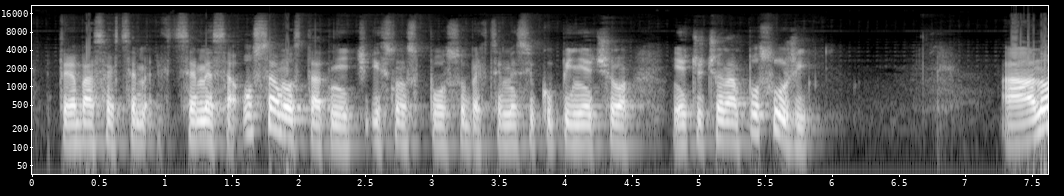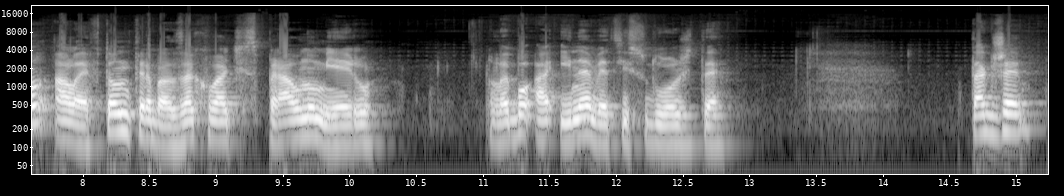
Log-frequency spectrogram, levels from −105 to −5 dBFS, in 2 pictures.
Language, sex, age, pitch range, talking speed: Slovak, male, 30-49, 125-155 Hz, 120 wpm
